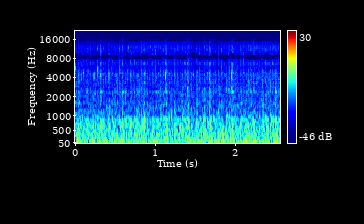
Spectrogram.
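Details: Land Rover LR4 at full operating temperature after about 5 minutes' running, battery light flashing: rough idle with a fast, dull slapping tick. Owner suspects timing chain slap and doesn't think the head gasket is blown; unconfirmed.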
